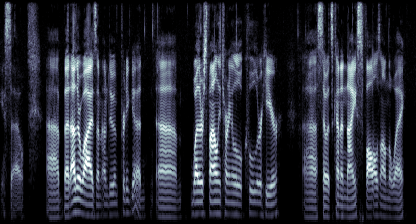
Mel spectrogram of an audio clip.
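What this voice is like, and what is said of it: Hoarse, raspy voice. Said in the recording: “I'm a little hoarse because ... your voice gets a little raspy”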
